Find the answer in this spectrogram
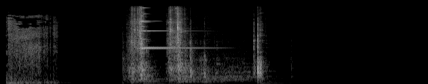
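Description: Cash register sound effect: a brief swish, then about a second in a clattering ka-ching with a bell ringing, and a final click.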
